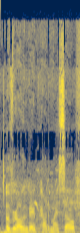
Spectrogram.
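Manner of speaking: ordinary talk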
